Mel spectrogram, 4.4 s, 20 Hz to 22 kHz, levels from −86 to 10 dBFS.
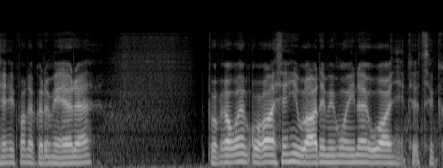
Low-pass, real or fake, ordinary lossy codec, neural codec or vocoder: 9.9 kHz; fake; Opus, 64 kbps; autoencoder, 22.05 kHz, a latent of 192 numbers a frame, VITS, trained on many speakers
